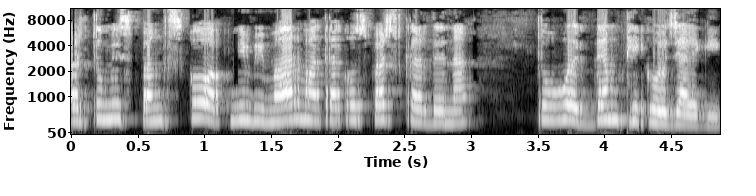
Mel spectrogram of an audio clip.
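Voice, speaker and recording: An extremely high-pitched, cartoonish character voice moves along at a fairly quick pace. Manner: insistent, slightly teasing.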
